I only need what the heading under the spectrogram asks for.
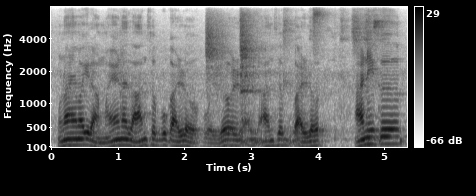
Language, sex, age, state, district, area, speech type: Goan Konkani, male, 60+, Goa, Murmgao, rural, spontaneous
